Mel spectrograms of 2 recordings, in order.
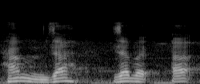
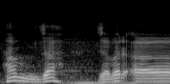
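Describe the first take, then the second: First: The final vowel is kept short. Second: The final vowel is drawn out long. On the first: The speaker calls it right. "इसको इतना ही रखना है" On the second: The speaker calls it wrong. "पहले खींचने की बात कर लेते हैं"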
